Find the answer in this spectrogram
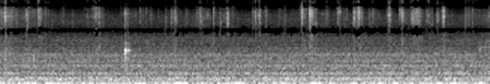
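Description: Faint rustle and crackle of a thin paper napkin as fingers rub at its corner to find a second ply, over a low steady hum.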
